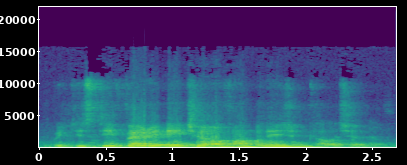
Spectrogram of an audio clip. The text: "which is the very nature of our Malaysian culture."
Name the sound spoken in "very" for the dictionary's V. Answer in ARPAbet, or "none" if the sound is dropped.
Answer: V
